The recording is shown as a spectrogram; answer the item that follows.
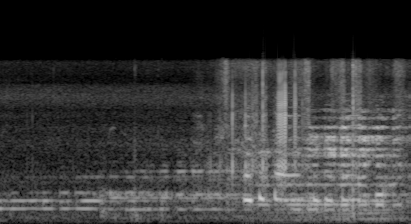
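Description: Music from a car radio: held, organ-like notes at first, then a busier passage of quick short notes from about halfway.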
